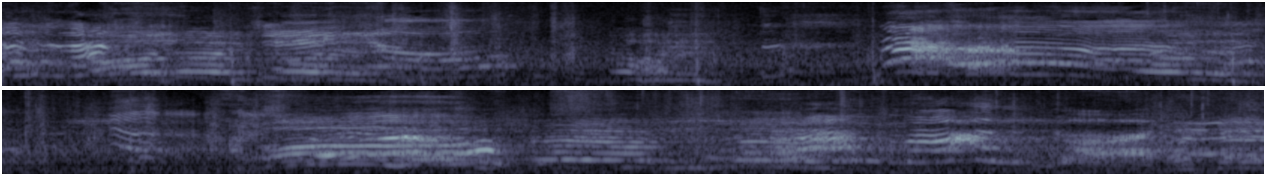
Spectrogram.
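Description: Young children's high-pitched voices calling and shouting over one another in spurts, typical of kids at play.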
